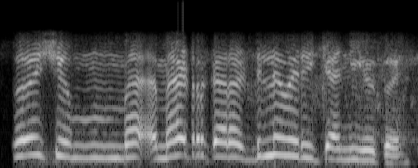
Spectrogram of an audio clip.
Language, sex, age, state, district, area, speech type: Kashmiri, male, 18-30, Jammu and Kashmir, Kupwara, rural, conversation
